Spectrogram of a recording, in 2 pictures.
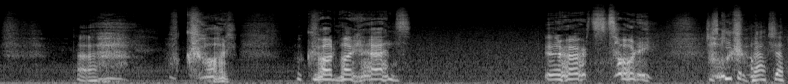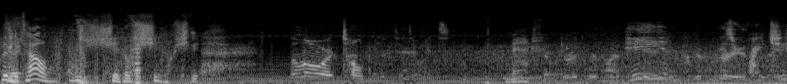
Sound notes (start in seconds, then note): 6.3 low, quiet, gurgling roars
